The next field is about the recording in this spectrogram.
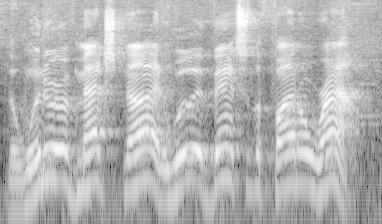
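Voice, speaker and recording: A man playing a commanding tournament proctor, announcing formally and emphatically in a showy, drawn-out arena style. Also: high-pitched, expressive, reverberant, soft background music, pitched above the performer's own voice, poor audio.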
